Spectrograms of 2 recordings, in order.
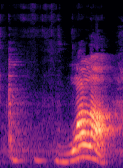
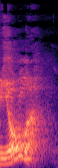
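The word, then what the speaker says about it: voilà: In case you're wondering, it seems Viola. it seems to be a thing that voila, V-O-I, sorry, V-O-I, not V-I-O, Viola. which would be viola, V-O-I, voila.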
